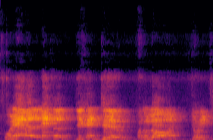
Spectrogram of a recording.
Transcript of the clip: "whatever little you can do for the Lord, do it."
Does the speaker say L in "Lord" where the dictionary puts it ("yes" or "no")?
yes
